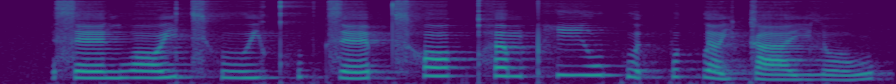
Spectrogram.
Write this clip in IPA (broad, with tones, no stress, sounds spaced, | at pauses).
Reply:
s ɛː˨ ŋ w ɔː˨˥ j t͡sʰ uː˨˧ j kʷʰ ɪ˧ k̚ t͡s ɛː˨˥ p̚ t͡sʰ ɔː˥ k̚ pʰ ɐ˥ m pʰ iː˥ w kʷ ɐ˧ t̚ p ʊ˥ k̚ l ɐ˨˥ j k aː˨ j l o˨˥ w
